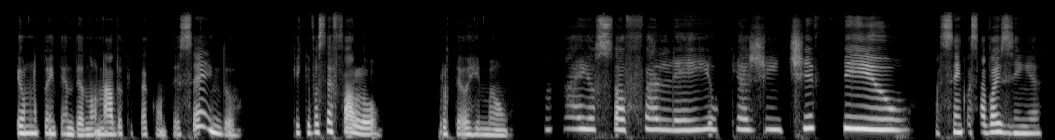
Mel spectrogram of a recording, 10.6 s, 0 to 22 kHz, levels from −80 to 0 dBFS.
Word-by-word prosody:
eu 205 - +4
não 205 0 +3
tô 200 - -5
entendendo 175 -4 -1
nada 175 +2 +1
o - - -13
que - - -26
tá 175 - -8
acontecendo, 180 - -2 0.5
que 215 - -6
que 220 - -5
você 230 +4 +1
falou 175 -7 +2 0.6
para - - -3
o - - -4
teu 180 - -3
irmão?". 165 -4 -2 0.5
"Ai 325 -1 0
eu 315 - +2
só 305 0 0
falei 300 0 0
o 310 - -3
que 320 - -10
a 305 -1 +1
gente 310 +3 -1 0.3
viu", 305 -3 +6 0.2
assim, 230 +3 0
com 230 - -11
essa 230 +1 -4
vozinha. 205 -4 +1
230 Hz, 170 wpm, -21 LUFS, 185-305 Hz, 0.6 s, viu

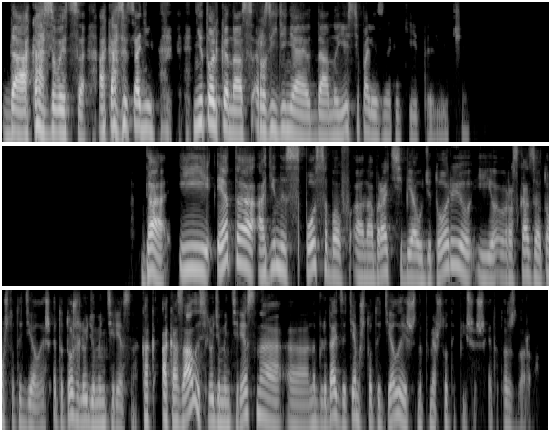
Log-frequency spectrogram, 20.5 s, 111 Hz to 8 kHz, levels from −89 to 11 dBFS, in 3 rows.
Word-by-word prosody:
Да, 140 +1 +8
оказывается. 150 -5 +4
Оказывается, 185 +4 +4
они 165 -4 +1 0.5
не 195 +3 +2
только 190 -3 +7
нас 145 -1 +3
разъединяют, 160 -6 0
да, 130 -2 +1
но 130 +1 -5
есть 165 +5 -5
и - - -10
полезные 130 -5 -6
какие-то 120 -1 -19
отличия. 130 +2 -21 2.8
Да, - - +5
и 185 -3 -1
это 225 +1 +4
один 190 +4 -2
из 175 - 0
способов, 185 -6 -3
а, 150 -4 -5
набрать 150 +4 -3
себе 150 -2 -4
аудиторию 150 +9 -3
и, 145 -3 -9
э, 150 +1 -7
рассказы 150 +2 -5
о 130 - -5
том, 165 - -7
что 135 - -14
ты 140 - -12
делаешь. 125 -2 -8
Это 135 - -11
тоже 165 -1 -3
людям 135 -2 -4
интересно. 130 +1 -9
Как 155 -1 -6
оказалось, 150 -1 +1
людям 145 -2 -3
интересно, 150 +1 -4 0.3
а, - - -12
наблюдать 135 +5 -4
за 130 - -9
тем, 170 +4 -6
что 135 - -10
ты 130 - -13
делаешь, 140 +1 -5
например, 125 -1 -12
что 135 - -12
ты 130 0 -31
пишешь. - - -12
Это - - -21
тоже 130 -3 -14
здорово. 110 - -23
145 Hz, 160 wpm, -22 LUFS, 130-170 Hz, 2.8 s, Да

